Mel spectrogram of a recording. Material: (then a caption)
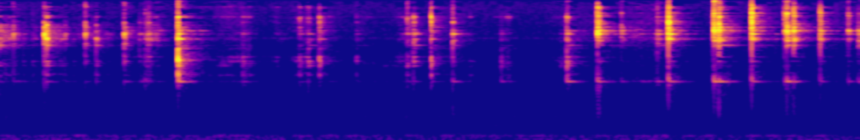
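Glazed ceramic. Long acrylic nails tap a small, glossy, red-black speckled glazed ceramic T-rex figurine, producing a quick, irregular run of bright, high clicks and light clinks. Each tap dies away almost at once, over a faint low background hum, and the taps grow sharper and denser toward the end.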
